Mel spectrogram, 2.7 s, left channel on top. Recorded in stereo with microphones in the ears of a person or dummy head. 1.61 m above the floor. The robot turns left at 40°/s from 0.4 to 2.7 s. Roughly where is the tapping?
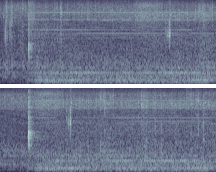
Right.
